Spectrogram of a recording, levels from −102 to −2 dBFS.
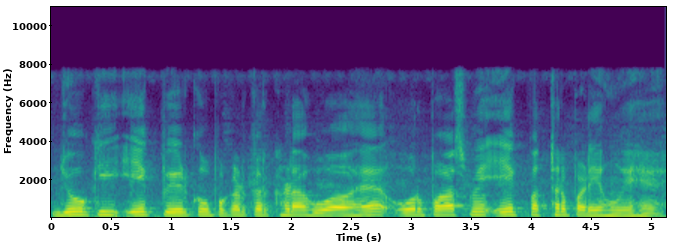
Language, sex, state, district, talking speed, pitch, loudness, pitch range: Hindi, male, Punjab, Fazilka, 200 wpm, 155 Hz, -15 LUFS, 145-165 Hz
